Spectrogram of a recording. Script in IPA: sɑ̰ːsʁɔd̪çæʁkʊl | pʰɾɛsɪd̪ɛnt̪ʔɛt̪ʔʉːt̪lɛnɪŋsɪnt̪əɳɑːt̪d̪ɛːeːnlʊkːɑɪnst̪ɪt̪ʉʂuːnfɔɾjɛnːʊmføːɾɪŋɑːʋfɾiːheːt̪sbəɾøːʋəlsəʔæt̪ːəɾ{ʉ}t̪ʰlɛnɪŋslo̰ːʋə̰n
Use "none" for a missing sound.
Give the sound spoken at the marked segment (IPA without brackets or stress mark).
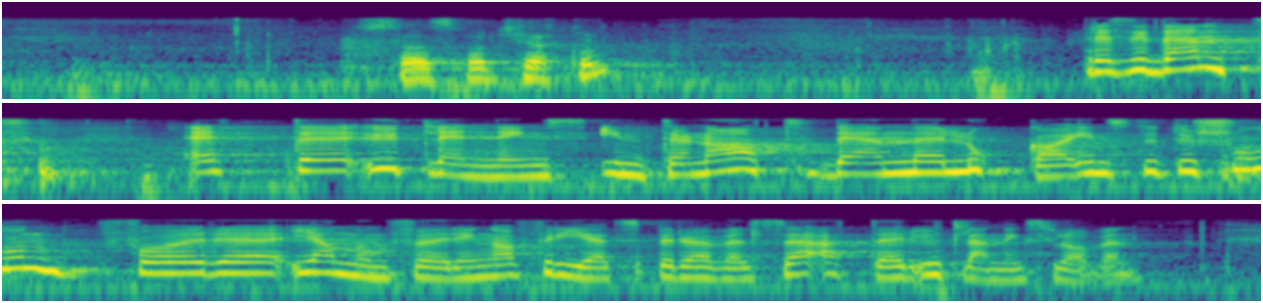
ʉː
